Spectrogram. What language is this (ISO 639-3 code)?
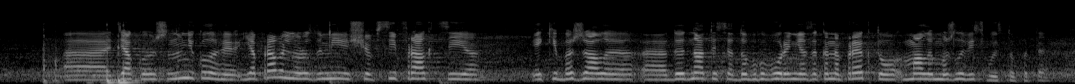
ukr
